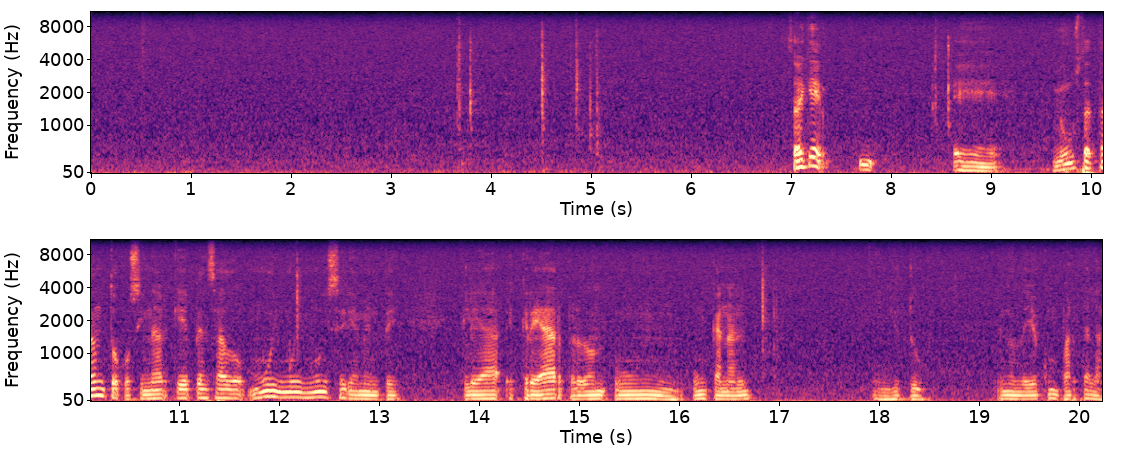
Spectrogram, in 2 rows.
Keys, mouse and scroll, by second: 2.2 scroll up 2, 3.0 click, 3.8 Escape, 4.9 ctrl+r, 5.6-6.2 scroll up 2, 8.2 click, 8.5 Escape, 10.2 click, 10.8-11.4 scroll up 1, 11.7-13.4 middle drag, 13.4 shift+right click, 15.7 right click, 16.9 e, 19.3 click.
